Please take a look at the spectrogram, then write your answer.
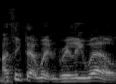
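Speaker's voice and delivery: cheerful, upbeat tone. Speaking in character to the room after a threat: much happier tone. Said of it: "in a much happier tone".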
